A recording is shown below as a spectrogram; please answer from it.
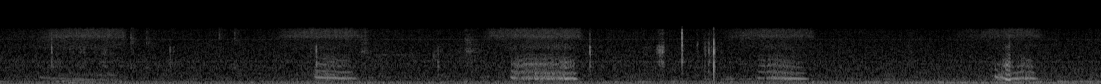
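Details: Napping male cat snoring loudly as he dreams. Hoarse, airy snores repeat roughly every two to three seconds, with a couple of sharp clicks near the middle and a constant low background hum.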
